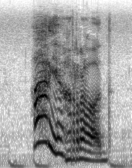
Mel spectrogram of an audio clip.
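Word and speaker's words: Arianrhod: Arianrod. Arian, silver, rod. The stress is on the an.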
